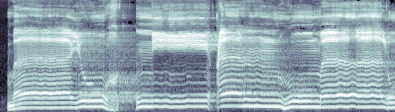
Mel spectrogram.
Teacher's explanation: huruf mim kita baca panjang dengan panjang 2 harokat karena huruf mim yang berfathah ini bertemu dengan huruf alif yang tidak berharokat.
